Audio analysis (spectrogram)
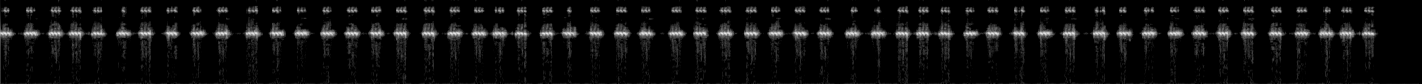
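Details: Loud cricket sound meant to repel rats at home: an unbroken train of crisp, high-pitched chirps repeating about four times a second, very even, with nothing else audible before it stops near the end.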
